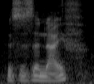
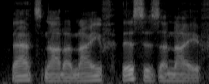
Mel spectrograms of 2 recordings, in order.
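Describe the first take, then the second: First: Said in the usual way. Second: Low, soft mock-Australian accent. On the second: Unboxer showing off a knife to viewers, mock Australian accent. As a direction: lightly put on an Australian accent, pitched down. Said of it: "Do you like my Australian accent?".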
